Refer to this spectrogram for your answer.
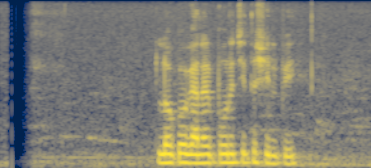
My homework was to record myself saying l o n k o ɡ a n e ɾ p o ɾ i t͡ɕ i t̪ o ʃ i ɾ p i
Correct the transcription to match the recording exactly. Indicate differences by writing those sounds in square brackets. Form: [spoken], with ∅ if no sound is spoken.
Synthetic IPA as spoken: l o [∅] k o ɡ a n e ɾ p o ɾ i t͡ɕ i t̪ o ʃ i [l] p i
